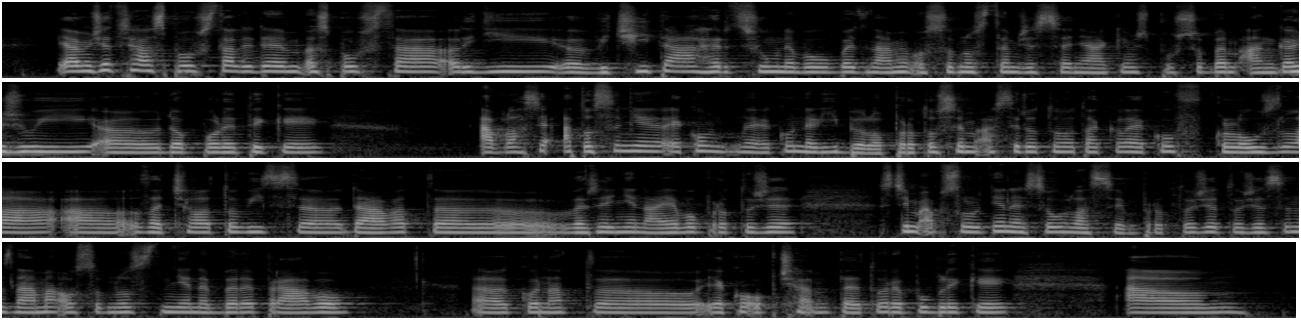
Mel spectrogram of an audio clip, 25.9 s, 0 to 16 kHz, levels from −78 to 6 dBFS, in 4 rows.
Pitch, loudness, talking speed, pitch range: 195 Hz, -31 LUFS, 160 wpm, 190-210 Hz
